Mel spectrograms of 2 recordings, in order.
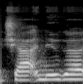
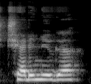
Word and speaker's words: Chattanooga: So, like most people say Chattanooga, it's Chattanooga, Tennessee. And some people say like Lafayette, it's Lefaya.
